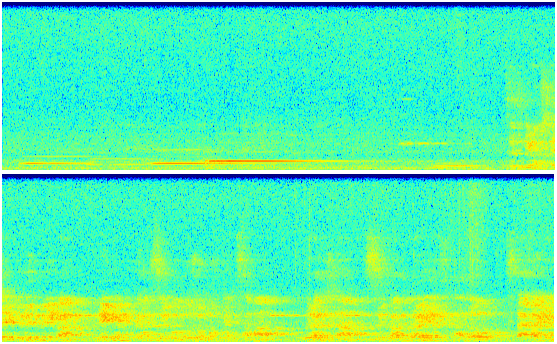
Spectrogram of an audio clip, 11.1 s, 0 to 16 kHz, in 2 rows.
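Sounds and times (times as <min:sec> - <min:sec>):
electronic chime tones: 0:00.0 - 0:05.0, 0:08.0 - 0:09.3
low hall noise: 0:00.0 - 0:11.0.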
